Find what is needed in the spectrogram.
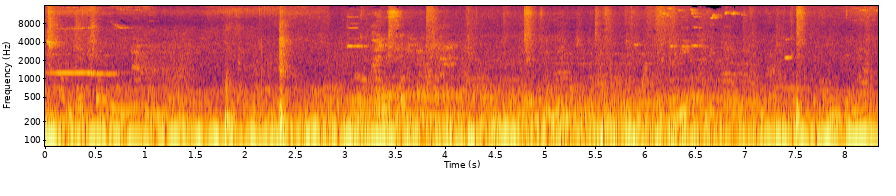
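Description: Inside a city bus: the bus's steady low engine drone and cabin rumble, with an occasional rattle or click.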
